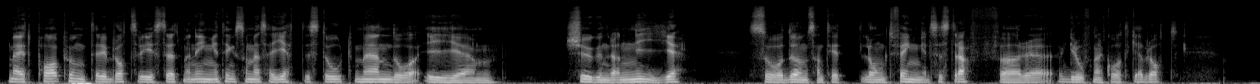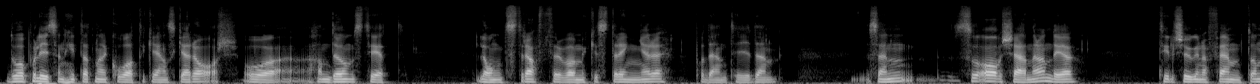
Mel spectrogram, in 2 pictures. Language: Swedish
